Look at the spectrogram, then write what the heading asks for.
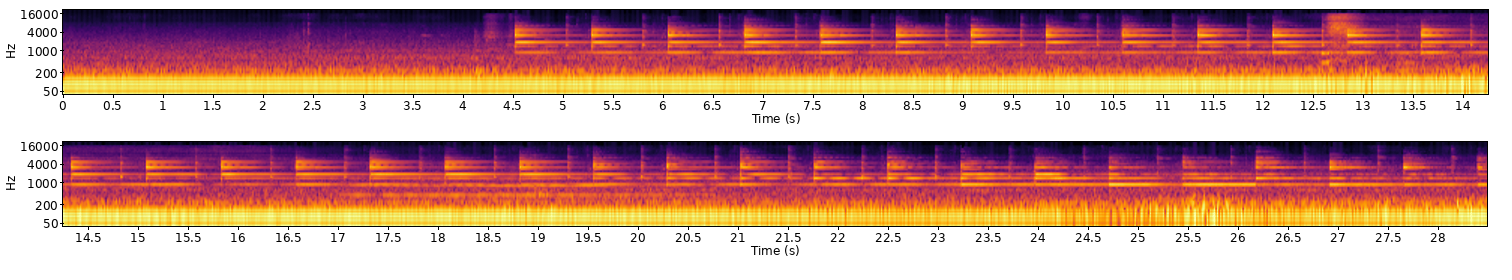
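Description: Standing commuter train's diesel locomotive idling with a steady low hum. A few seconds in, a bell starts ringing steadily at about one and a half strikes a second, with a single sharp bang a little under halfway through. Near the end the rumble rises as the train starts to roll.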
